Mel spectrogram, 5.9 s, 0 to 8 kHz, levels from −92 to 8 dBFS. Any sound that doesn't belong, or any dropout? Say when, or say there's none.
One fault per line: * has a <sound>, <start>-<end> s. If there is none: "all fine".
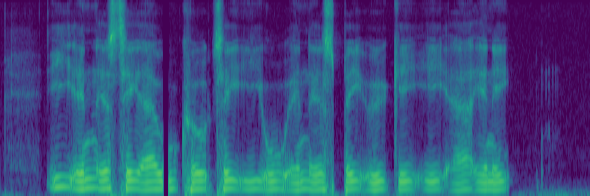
* has a dropout, 1.6-1.7 s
